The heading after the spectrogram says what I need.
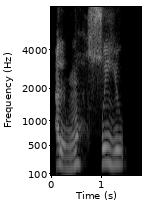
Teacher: Make sure Sod, this is your thick sound. So even though it's got a kasra, you still have to keep a round mouth and try to make a thick, heavy sound.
